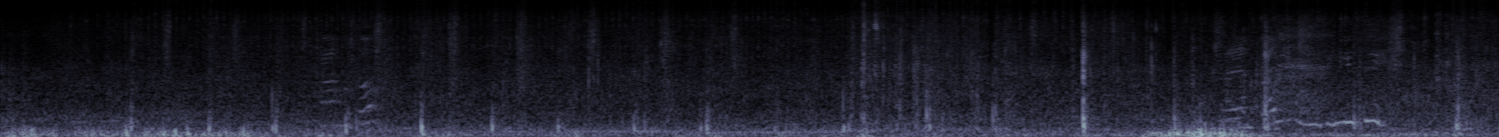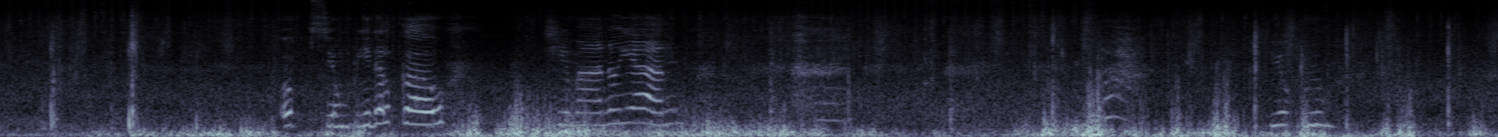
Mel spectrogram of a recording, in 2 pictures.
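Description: A bicycle rattles and clatters as it rolls over bumpy stone.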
